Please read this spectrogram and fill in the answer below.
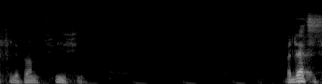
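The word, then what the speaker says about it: Phiiphi: check my name well it's p h double i p h i which is fifi but you know me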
